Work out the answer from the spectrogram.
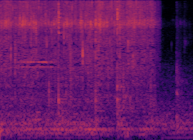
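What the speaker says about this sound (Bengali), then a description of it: "ডুমো করে কাটা পেঁয়াজ দিলাম এই পেঁয়াজও আমি হালকা ফ্রাই করে নিচ্ছি" Diced onions fry lightly in a pan, a steady close sizzle with faint stirring, before the sound drops away near the end.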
